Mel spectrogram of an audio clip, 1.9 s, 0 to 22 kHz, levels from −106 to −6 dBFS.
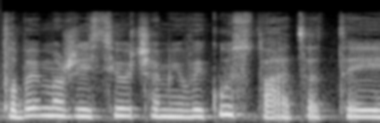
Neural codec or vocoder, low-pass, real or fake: none; 14.4 kHz; real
